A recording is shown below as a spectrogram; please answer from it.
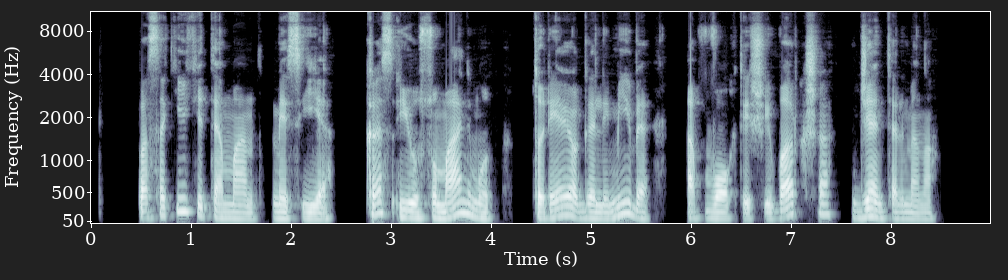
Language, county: Lithuanian, Šiauliai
